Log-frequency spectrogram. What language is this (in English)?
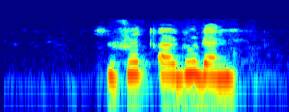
Kalasha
